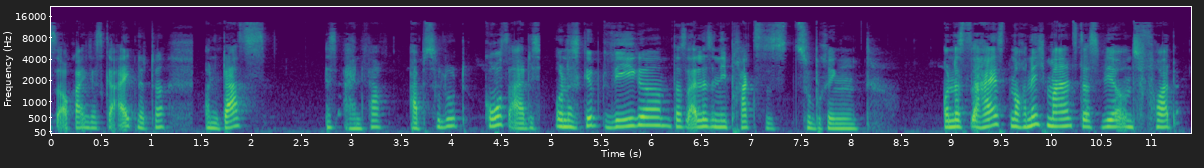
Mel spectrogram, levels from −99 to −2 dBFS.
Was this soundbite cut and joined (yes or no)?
yes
